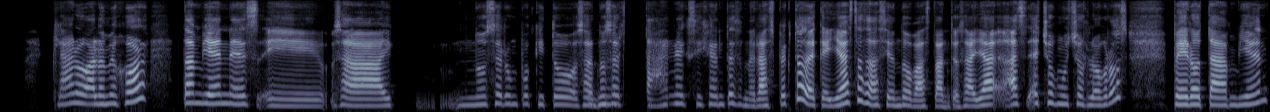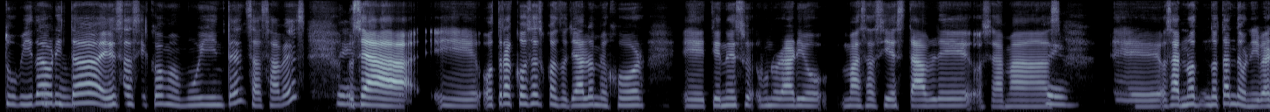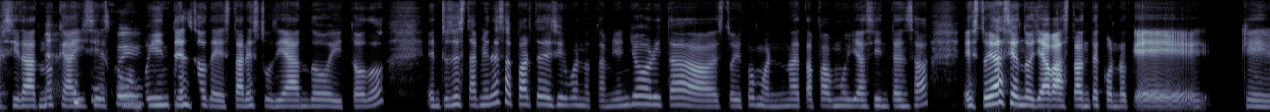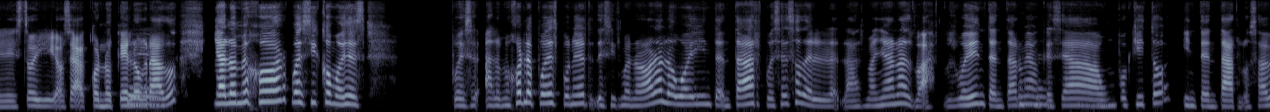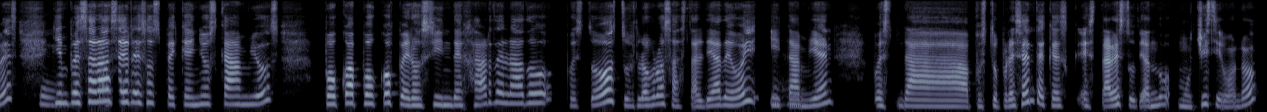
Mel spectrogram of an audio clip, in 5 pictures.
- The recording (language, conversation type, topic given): Spanish, advice, ¿Por qué me siento frustrado/a por no ver cambios después de intentar comer sano?
- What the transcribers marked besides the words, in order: none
